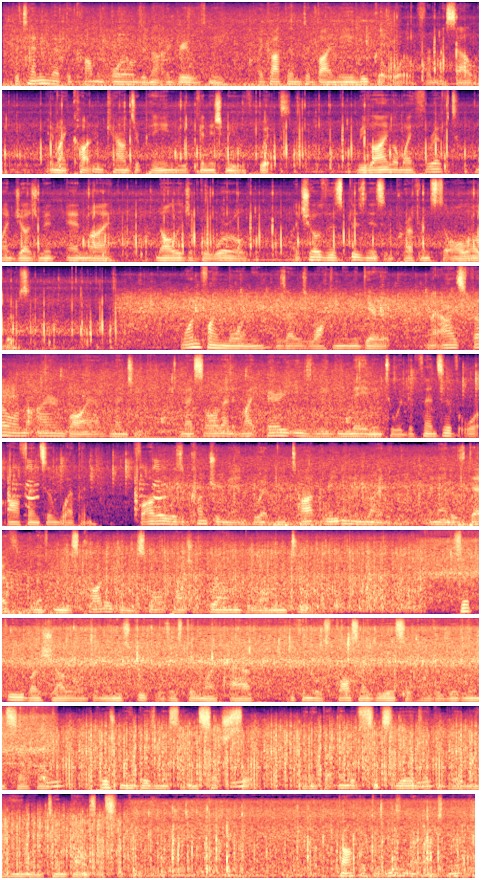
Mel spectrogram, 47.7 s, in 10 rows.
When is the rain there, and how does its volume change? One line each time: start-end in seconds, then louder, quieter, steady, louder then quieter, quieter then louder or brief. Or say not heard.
0.0-47.6 louder.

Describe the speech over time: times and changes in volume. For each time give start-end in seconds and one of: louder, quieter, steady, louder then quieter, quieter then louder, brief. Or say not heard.
0.0-7.7 steady
8.3-14.8 steady
16.1-31.9 steady
33.1-44.3 steady
46.3-47.6 brief.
